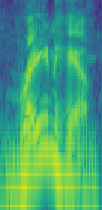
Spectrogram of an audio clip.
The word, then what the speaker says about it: Rainham: I am from Rainham. – Rainham, Kennedy. – Is that how you say it? – Yes.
